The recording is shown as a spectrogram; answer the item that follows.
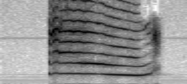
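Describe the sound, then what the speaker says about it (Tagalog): A kitten on a farm gives a single loud, close meow, drawn out for nearly a second with a slight rise at the end. "Alam mo naman yung kuting eh."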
